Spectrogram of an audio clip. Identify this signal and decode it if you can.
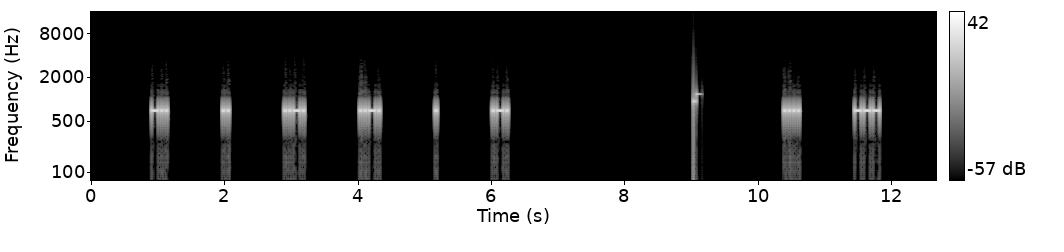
Morse code, heard as a keyed tone, about 36 wpm, spaced as for 10 wpm, 690 Hz. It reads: DIFFER HO
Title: 8x Character Spacing - Top 200 Words - 35wpm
